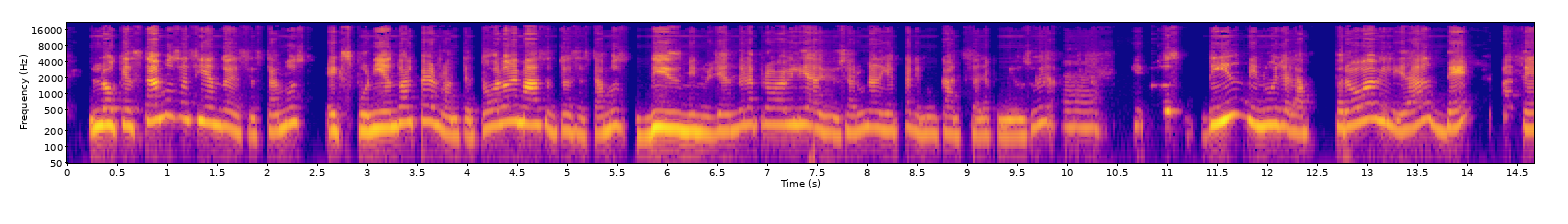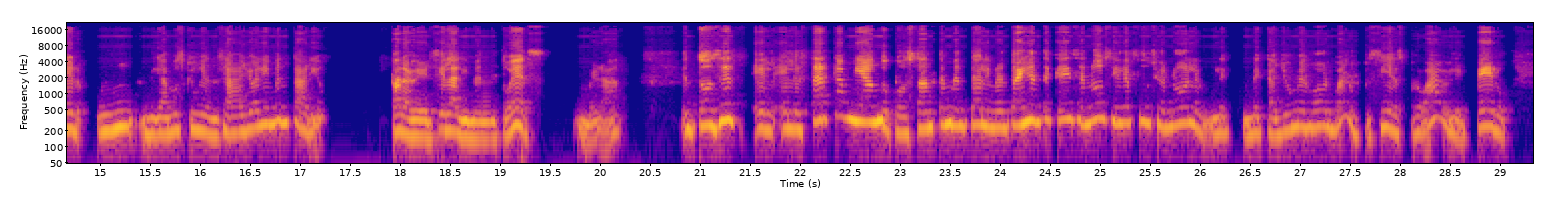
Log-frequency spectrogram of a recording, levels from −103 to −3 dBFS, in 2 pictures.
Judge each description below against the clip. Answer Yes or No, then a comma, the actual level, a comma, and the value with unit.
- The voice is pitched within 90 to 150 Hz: No, high, 235 Hz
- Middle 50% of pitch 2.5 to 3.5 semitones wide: No, wide, 5.4 semitones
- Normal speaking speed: Yes, average, 155 wpm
